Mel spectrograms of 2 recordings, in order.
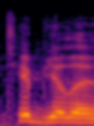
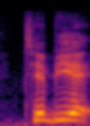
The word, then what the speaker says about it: tibia: lot of people don't they confuse it tibula and fibula no tibia and fibula you got them both nicely done rid invisible Let's Get Physical for 25.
